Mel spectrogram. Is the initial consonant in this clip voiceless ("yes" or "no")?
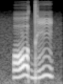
no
